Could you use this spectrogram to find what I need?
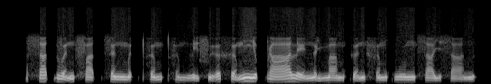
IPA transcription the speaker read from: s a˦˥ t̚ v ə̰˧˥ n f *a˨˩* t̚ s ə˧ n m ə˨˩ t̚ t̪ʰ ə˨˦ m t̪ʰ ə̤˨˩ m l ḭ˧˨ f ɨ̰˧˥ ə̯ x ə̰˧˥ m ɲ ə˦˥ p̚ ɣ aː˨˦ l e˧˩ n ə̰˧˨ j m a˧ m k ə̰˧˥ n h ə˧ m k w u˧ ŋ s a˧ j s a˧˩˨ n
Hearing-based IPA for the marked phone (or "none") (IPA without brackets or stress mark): a˨˩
